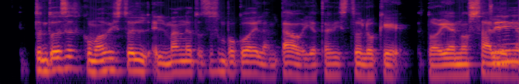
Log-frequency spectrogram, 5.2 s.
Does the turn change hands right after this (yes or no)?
yes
